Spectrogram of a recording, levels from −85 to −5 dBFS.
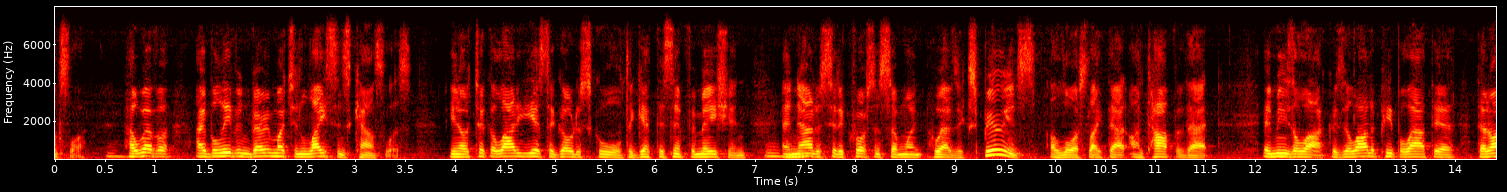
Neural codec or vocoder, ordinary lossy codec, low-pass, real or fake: none; Opus, 24 kbps; 7.2 kHz; real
